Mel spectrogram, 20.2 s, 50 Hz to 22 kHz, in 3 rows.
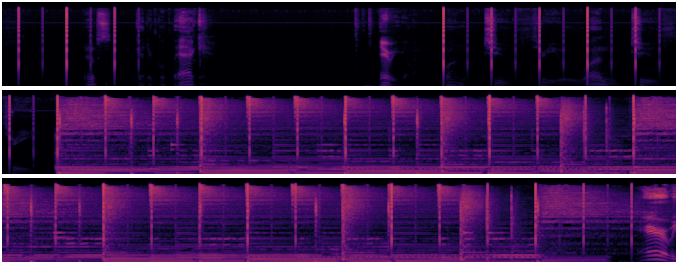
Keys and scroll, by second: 1.5 space, 3.5 0, 4.3 *, 20.1 space.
